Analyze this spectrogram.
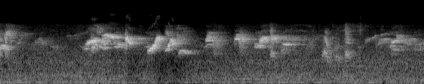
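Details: Red-whiskered bulbul display song in a Singapore-style contest: after a soft hiss, a series of clear whistled, slurred phrases repeated in quick succession over a steady background hum.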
